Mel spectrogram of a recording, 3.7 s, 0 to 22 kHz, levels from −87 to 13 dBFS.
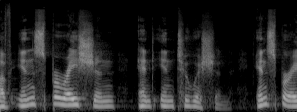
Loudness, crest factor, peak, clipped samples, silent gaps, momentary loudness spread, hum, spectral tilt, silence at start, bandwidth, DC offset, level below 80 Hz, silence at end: -29 LUFS; 18 dB; -12 dBFS; under 0.1%; none; 12 LU; none; -4 dB/octave; 0 s; 16.5 kHz; under 0.1%; -76 dBFS; 0 s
